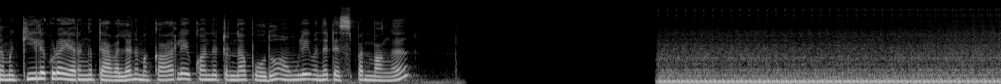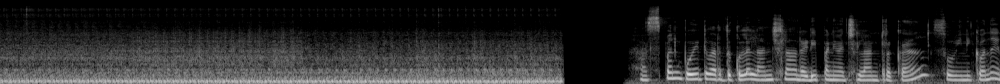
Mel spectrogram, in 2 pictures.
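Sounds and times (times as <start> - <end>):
washing machine motor hum: 6.6 - 15.7.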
